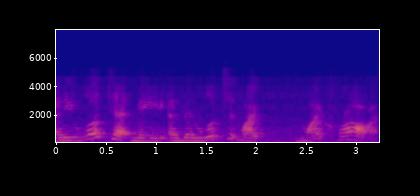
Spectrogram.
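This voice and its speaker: The speaker has a strong Southern accent, a moderate pace, and ordinary pitch variation. Audible room echo and noticeable background noise fill the recording. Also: woman. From US South. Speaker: tourist. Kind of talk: interview.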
